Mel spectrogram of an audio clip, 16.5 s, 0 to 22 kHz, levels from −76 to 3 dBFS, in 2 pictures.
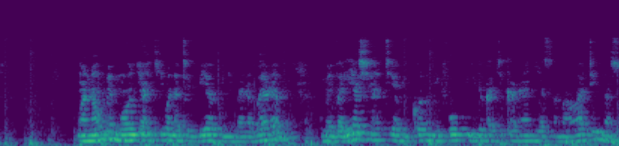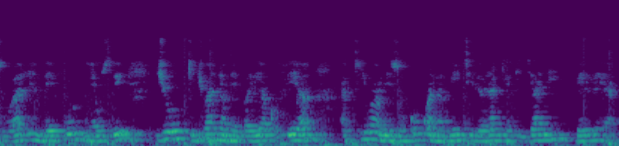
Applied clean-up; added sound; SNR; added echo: none; Run; 11 dB; reverberation time 0.6 s.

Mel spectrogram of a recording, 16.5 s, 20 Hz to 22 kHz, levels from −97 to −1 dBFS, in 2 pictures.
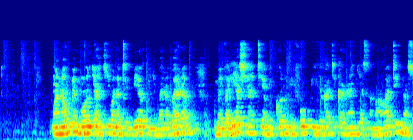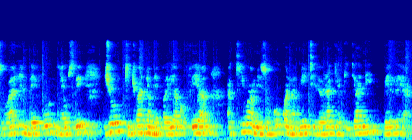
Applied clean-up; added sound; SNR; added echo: neural separator model SepFormer DNS4.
